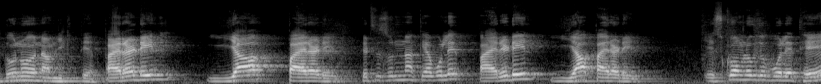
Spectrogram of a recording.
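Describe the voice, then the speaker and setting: High-voiced man teaching chemistry. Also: reverberant. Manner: questions and answers himself, drawn-out key terms. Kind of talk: classroom lecture on coordination compounds.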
